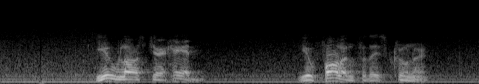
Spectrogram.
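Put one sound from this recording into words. A man speaks gruffly and sternly.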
